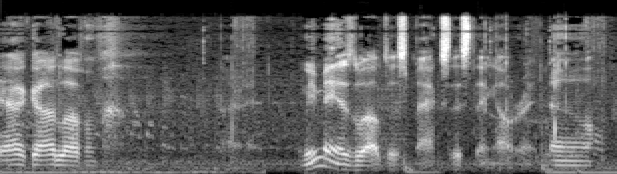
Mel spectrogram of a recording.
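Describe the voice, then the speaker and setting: A man speaking at a very slow pace, with big swings in loudness and music in the background. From Canada. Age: 30s. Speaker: gaming streamer. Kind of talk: casual livestream chat.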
